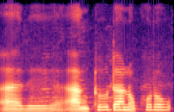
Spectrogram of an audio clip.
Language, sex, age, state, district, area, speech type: Bodo, female, 60+, Assam, Kokrajhar, rural, spontaneous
